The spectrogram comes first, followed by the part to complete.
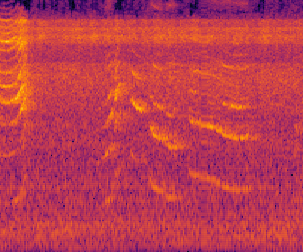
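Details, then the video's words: ['Parrot uttering a brief sharp note, then several smooth descending harmonic calls in quick succession, with steady hiss in the background.'] "parrot original voice"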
